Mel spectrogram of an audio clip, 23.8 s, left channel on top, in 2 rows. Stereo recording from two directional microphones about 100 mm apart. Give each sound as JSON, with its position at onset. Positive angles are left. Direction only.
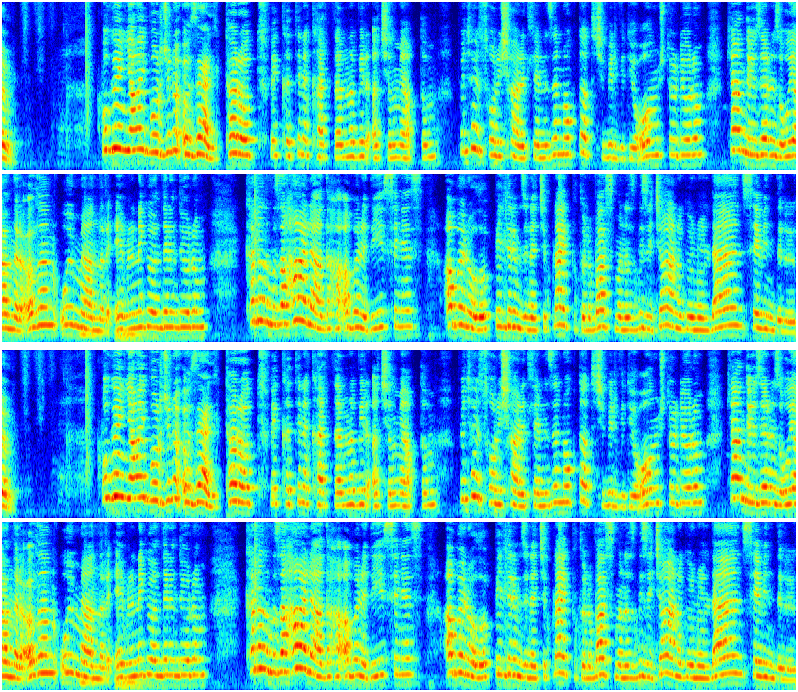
{"t": 1.5, "sound": "speech", "side_deg": 35}
{"t": 15.6, "sound": "speech", "side_deg": 30}
{"t": 19.3, "sound": "speech", "side_deg": 40}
